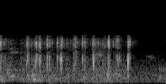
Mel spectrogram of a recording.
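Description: A quick run of light, irregular clicks like fingers typing on a computer keyboard, heard faintly through a thin, band-limited phone line with no talking.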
